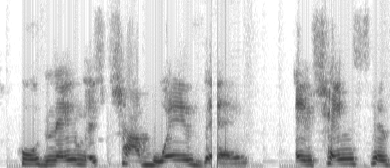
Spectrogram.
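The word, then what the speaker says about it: Chibueze: So he basically self-proclaimed himself as Shabuzi because people started trolling him and calling him that because they couldn't properly pronounce Chabweze.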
